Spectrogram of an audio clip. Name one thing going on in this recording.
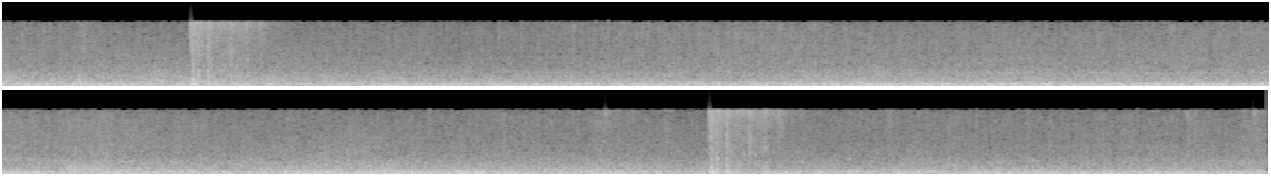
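Wind blows steadily and roars low outdoors.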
